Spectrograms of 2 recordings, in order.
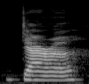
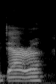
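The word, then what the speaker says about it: Dara: it's so beautiful and darra I've been I've been saying her name wrong the first two episodes I'm so sorry I've been saying dar it's actually darra darra wrote this song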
